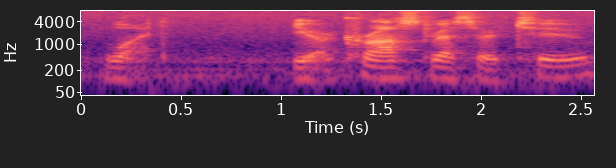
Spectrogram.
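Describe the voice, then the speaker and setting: Putting on a raspy character voice at medium pitch, a man delivers fairly even intonation against clear background noise. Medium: stage play. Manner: blunt, matter-of-fact.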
